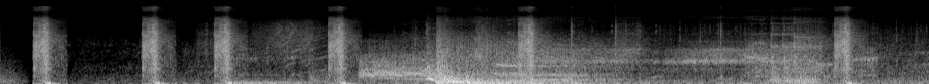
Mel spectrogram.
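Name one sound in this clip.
A gun fires single loud shots.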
